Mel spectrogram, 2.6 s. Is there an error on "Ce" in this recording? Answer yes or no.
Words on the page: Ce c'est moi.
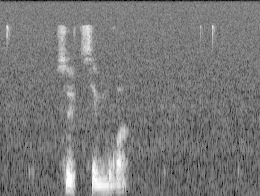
no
